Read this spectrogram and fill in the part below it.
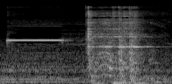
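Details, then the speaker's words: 2006 Mercury 115 hp naturally aspirated four-stroke outboard, cranked without starting after replacing the alternator-to-flywheel stretch belt: a short beep, then a brief, even starter churn with the belt riding its grooves properly; cranking is normal. "I'm not going to start it. I'm just going to crank"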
